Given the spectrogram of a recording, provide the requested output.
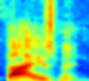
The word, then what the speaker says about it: Theismann: it was joe eastman but he was joe theismann ever since yeah yep but i just wondered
